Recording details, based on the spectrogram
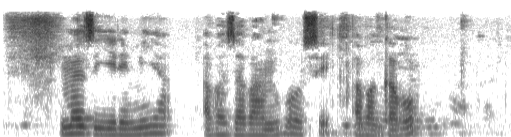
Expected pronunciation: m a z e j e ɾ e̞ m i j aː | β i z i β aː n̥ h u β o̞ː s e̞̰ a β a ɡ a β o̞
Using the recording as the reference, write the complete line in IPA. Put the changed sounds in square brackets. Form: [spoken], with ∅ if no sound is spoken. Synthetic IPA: m a z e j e ɾ e̞ m i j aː | β [a] z [a] β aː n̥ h u β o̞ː s e̞̰ a β a ɡ a β o̞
